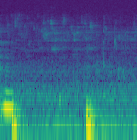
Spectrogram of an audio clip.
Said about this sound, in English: I'm pouring more rosé.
